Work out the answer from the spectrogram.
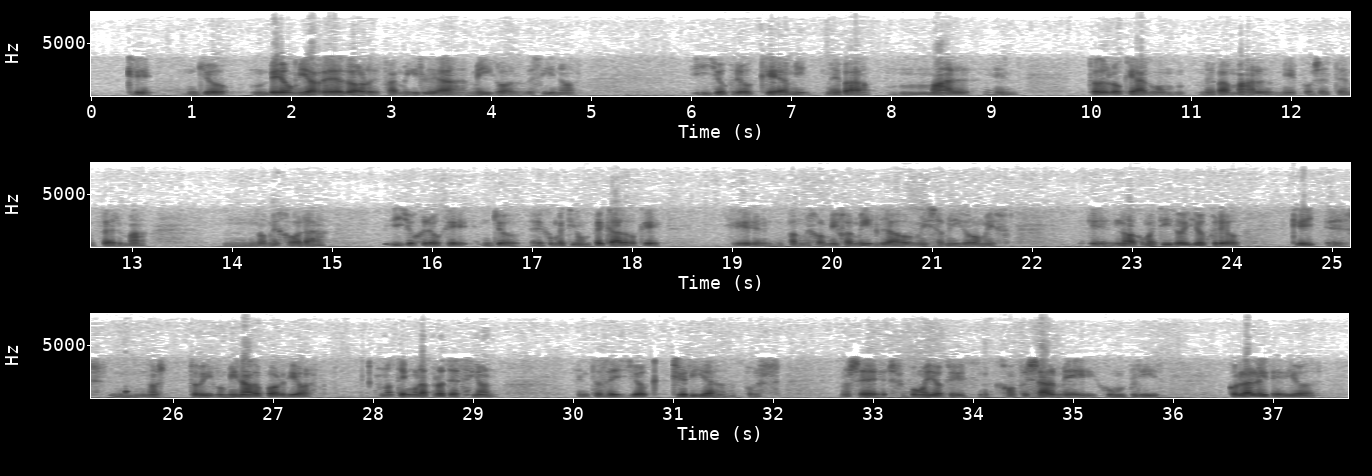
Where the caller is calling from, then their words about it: Alicante, Valencian Community, Spain; de Alicante.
